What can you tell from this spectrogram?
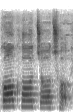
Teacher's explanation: এগুলো তোমার গলার ঠিক গোড়ায় কোন ধরনের কম্পন তৈরি করবে না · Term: অঘোষ বর্ণ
